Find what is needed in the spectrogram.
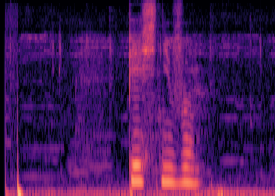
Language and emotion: Russian, neutral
